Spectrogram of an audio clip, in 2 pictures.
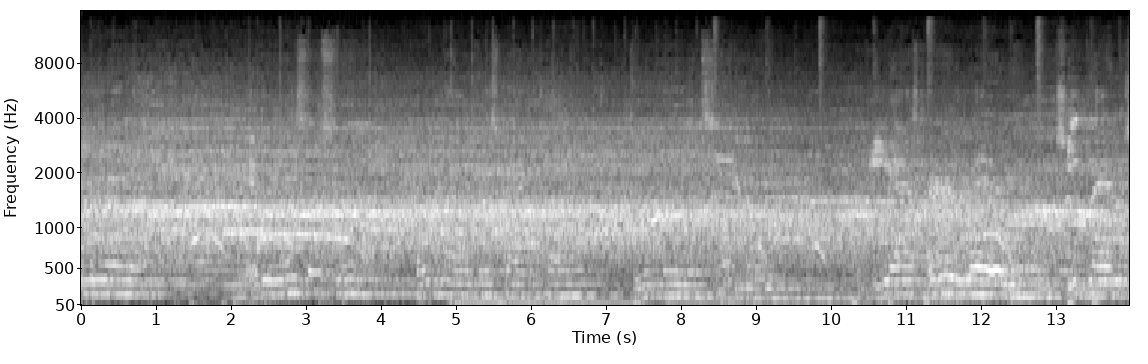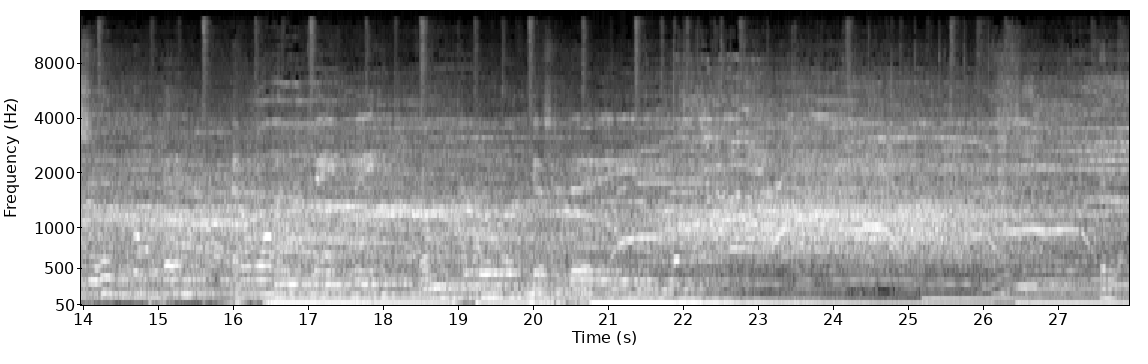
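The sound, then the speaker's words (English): A huge country music concert crowd roars and cheers wildly as a surprise special guest walks out, packed with whoops and yells that stay loud and sustained throughout, with deep booming bursts rumbling underneath. “The crowd sees him, and they start losing their mind.”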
